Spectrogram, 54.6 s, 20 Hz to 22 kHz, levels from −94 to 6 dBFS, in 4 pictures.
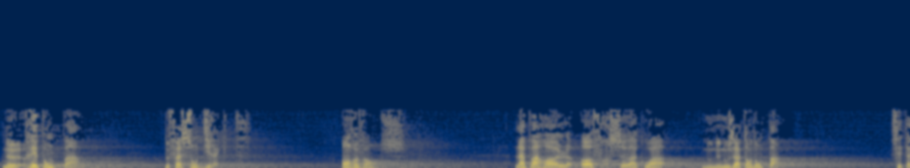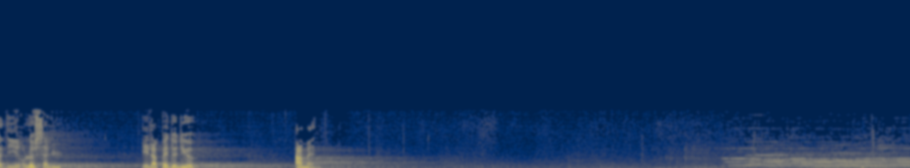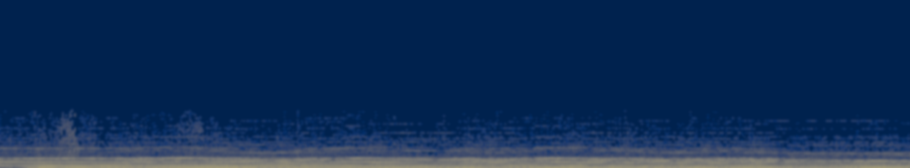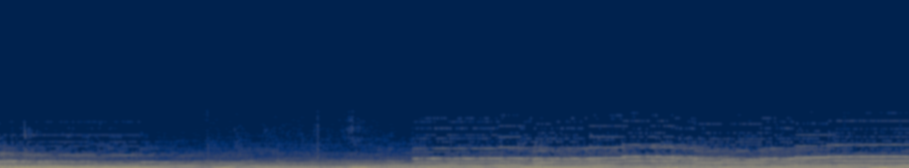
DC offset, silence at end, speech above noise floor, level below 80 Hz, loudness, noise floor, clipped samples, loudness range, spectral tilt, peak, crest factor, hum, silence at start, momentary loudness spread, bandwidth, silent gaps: under 0.1%; 0 s; 44 dB; -44 dBFS; -27 LUFS; -65 dBFS; under 0.1%; 17 LU; -5 dB/octave; -2 dBFS; 26 dB; none; 0.05 s; 20 LU; 7.6 kHz; none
